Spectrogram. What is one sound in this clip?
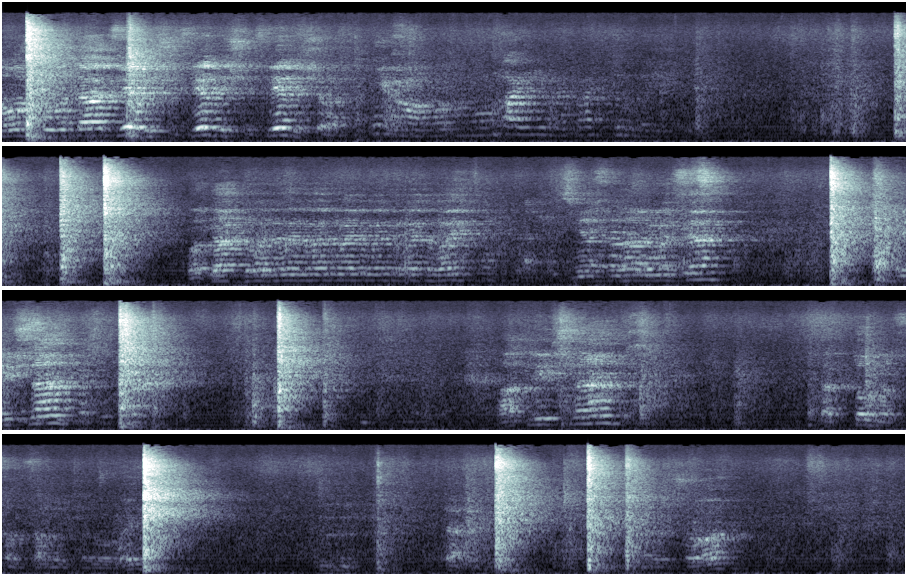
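A man speaks with animation in a large echoing hall.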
